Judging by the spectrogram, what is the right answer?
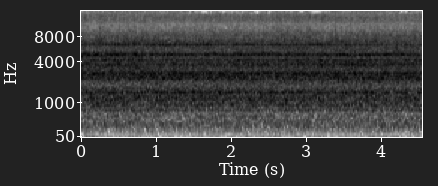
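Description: No. 2 tool and cutter grinder running steadily, its motor and spinning grinding wheel giving an even whine with several steady tones over a hiss.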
